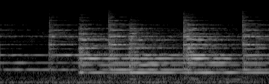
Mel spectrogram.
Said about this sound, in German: Wir wissen nicht, was vor 4000 Jahren tatsächlich für Zeremonien an jenem Ort gefeiert wurden, an dem heute die Glocken der Altöttinger Gnadenkapelle über der schwarzen Madonna läuten.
